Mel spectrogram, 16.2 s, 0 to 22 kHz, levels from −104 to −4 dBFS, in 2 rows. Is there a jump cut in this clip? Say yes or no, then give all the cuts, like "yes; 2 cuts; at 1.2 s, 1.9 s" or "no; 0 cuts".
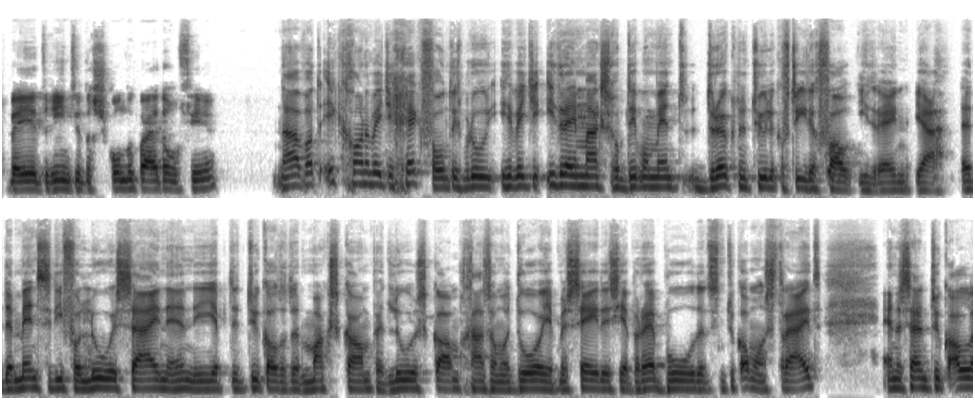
no; 0 cuts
